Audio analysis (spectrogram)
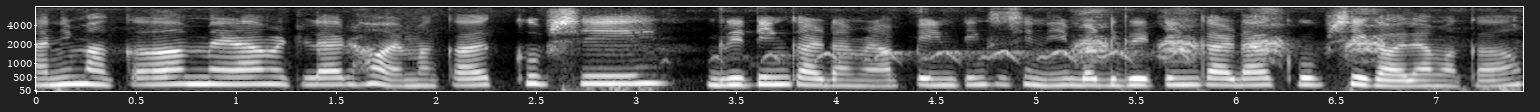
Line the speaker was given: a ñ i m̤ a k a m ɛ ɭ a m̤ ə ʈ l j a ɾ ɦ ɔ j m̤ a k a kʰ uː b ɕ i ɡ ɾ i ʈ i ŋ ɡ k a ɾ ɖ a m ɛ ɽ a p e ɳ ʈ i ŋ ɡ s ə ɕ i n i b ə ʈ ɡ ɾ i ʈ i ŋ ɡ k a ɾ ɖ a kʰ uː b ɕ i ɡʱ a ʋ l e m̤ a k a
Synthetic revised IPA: a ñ i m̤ a k a m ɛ ɭ a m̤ ə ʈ l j a ɾ ɦ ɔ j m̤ a k a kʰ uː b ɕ i ɡ ɾ i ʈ i ŋ ɡ k a ɾ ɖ a m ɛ ɭ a p e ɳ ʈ i ŋ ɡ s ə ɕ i n i b ə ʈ ɡ ɾ i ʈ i ŋ ɡ k a ɾ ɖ a kʰ uː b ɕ i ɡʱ a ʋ l a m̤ a k a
